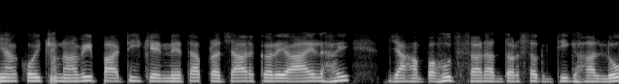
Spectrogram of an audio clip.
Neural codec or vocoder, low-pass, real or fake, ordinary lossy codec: codec, 16 kHz, 2 kbps, X-Codec, WavLM features, trained on Multilingual LibriSpeech; 5.4 kHz; fake; Opus, 24 kbps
